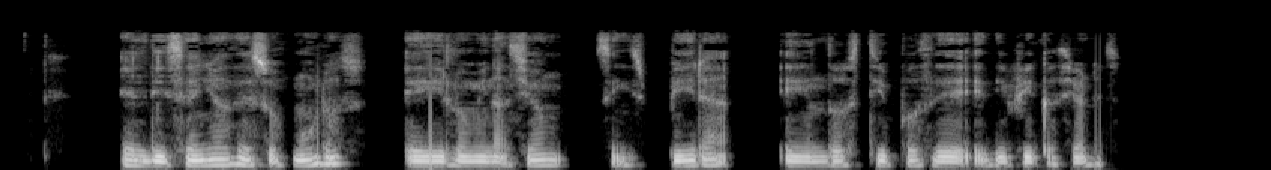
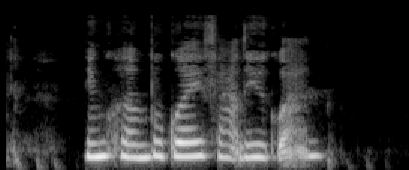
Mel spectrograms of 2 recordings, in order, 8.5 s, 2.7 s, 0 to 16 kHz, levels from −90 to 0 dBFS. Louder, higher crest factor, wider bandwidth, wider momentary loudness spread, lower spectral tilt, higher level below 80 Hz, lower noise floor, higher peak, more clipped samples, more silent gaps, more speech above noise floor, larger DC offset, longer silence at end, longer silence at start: second, -22 LUFS vs -17 LUFS; about the same, 18 dB vs 16 dB; first, 8 kHz vs 7 kHz; about the same, 10 LU vs 12 LU; second, -5.5 dB/octave vs -7 dB/octave; first, -56 dBFS vs -64 dBFS; first, -59 dBFS vs -48 dBFS; second, -6 dBFS vs -2 dBFS; neither; first, 2.44-2.67 s, 3.80-3.96 s, 4.32-4.46 s, 4.90-5.18 s vs none; first, 38 dB vs 32 dB; neither; first, 1.05 s vs 0.6 s; first, 0.8 s vs 0.55 s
